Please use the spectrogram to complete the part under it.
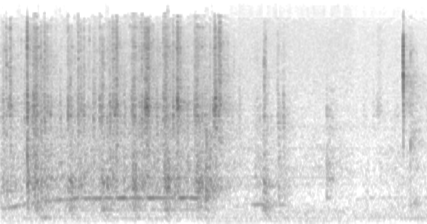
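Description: A sewing machine runs a wide zigzag stitch along a knit fabric hem, a close, rapid mechanical chatter for about two seconds that slows and fades into a few scattered clicks.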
